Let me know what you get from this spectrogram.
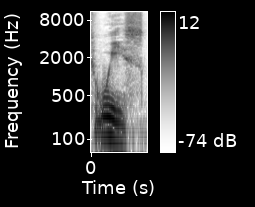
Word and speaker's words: Weiss: It's Weiss, okay? Can you say it right? – It is. Dale Weiss. – Dale Weiss. I always get that wrong. – Like Reese's Peanut Butter Cups. Weiss.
